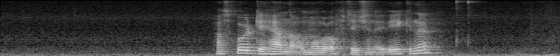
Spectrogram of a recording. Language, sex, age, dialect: Faroese, male, 15-35, Norðuroyggjar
